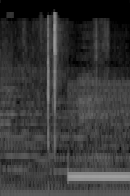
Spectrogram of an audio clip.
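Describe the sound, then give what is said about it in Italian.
A steady telephone tone of an unanswered call to a number in Bellinzona sounds from about halfway through, a single unbroken pitch following a couple of brief clicks, with no voice answering over a faint background hum. “Se non risponde, però, noi non possiamo... Il numero è giusto?”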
